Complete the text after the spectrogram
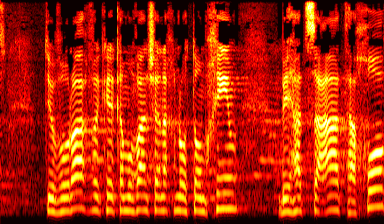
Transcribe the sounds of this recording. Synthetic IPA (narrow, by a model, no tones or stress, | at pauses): t̪evoɾaχvekkamuvanʃeanaχnut̪omχim | beɦat͡saʕat̪haχok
